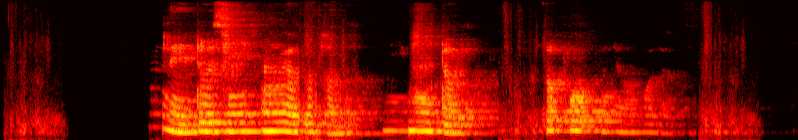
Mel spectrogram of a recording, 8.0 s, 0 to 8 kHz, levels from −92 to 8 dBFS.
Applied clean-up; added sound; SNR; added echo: neural separator model SepFormer DNS4.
